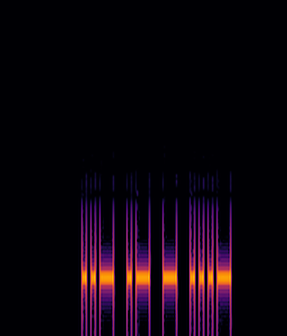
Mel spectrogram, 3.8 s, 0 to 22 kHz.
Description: Morse code, heard as a keyed tone, about 20 wpm, 700 Hz. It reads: UATV
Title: All Cut Numbers - 4-Digit 20wpm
